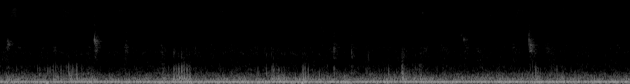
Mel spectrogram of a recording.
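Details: Low, even purring from Mazie, a snuggling rescue kitten, forms a constant rumbling hum with small clicks and rustles scattered over it.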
